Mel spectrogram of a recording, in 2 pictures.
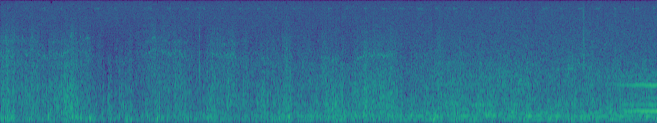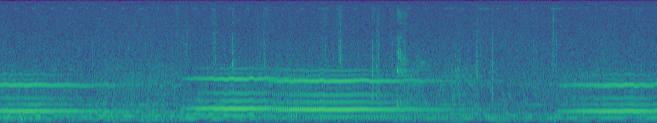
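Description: Background music: a dense, noisy texture at first, joined about halfway through by long held chords that change every few seconds.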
